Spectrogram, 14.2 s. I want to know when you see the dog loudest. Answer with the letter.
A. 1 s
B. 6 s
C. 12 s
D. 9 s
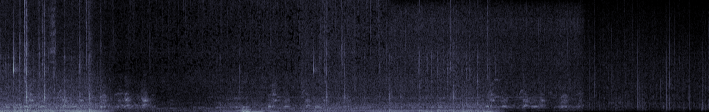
A.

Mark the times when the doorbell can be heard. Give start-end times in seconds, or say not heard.
not heard.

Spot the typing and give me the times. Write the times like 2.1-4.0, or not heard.
0.0-2.2, 4.2-10.1.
